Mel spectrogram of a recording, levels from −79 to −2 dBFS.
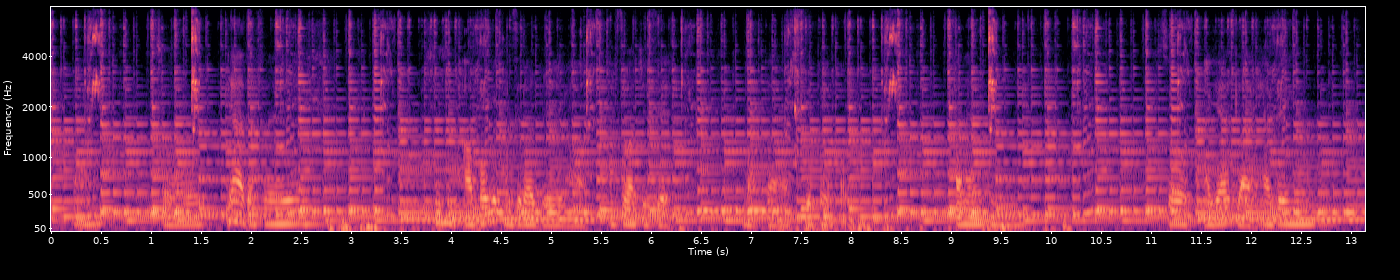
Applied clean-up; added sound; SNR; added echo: none; Acoustic guitar; -3 dB; none.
